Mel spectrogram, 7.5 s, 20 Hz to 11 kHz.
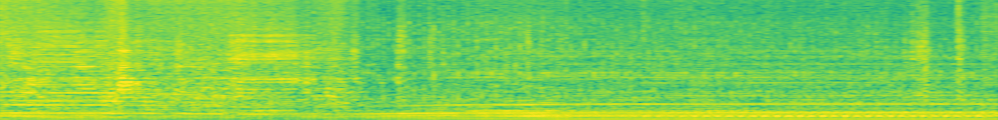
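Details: Troy-Bilt chipper shredder model 24A-414B711, repaired with a new carburetor fuel line fitting and fresh oil, shredding hard dried sumac branches; steady petrol engine note holding speed with a rough chipping crackle. Normal shredding under load.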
